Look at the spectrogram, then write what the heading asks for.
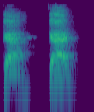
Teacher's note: Now the ka is not phonated. It is just that it is touched and gone.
